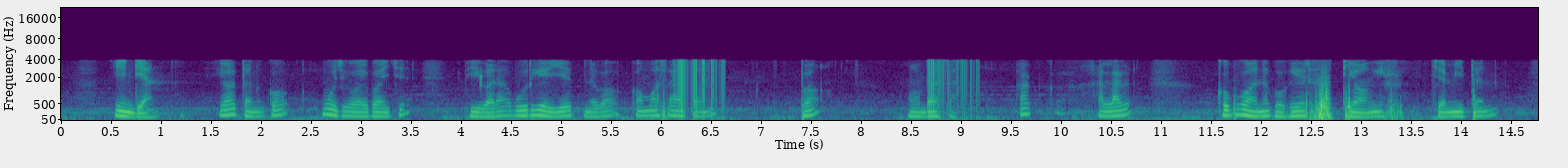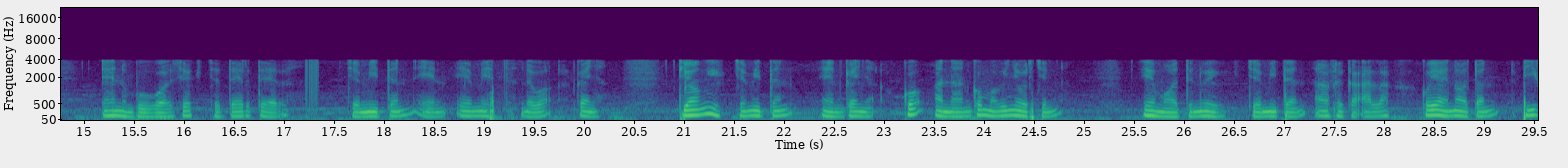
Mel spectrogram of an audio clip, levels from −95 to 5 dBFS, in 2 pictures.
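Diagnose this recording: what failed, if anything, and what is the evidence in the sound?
The digital transmission line corrupted bits in the G.711 stream, so these are bit errors on a digital phone line. Bursts run from 6.13 to 6.64 s, 8.67 to 9.18 s and 17.21 to 17.33 s, at an error rate of around half a percent, about 0.3 percent in the last. Each flipped bit alters a single mu-law sample, and hits on the sign or high-order bits become sharp ticks. Together they form crackle over speech that is otherwise intact and limited to the 4 kHz telephone band.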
